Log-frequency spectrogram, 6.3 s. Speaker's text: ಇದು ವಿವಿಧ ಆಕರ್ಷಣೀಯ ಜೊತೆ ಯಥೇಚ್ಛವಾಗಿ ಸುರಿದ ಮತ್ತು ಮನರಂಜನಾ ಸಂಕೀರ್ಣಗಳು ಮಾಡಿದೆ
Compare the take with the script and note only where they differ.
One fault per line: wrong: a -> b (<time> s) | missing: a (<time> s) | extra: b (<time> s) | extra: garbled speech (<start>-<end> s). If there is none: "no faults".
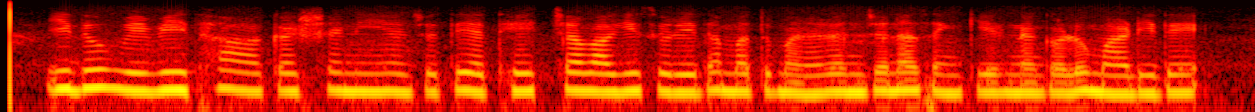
no faults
